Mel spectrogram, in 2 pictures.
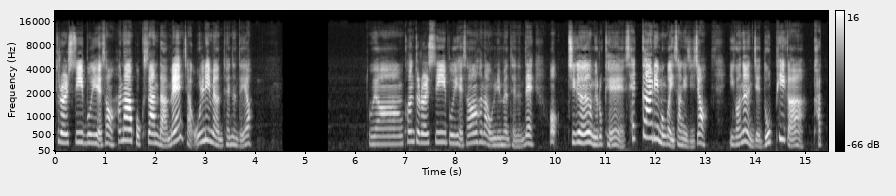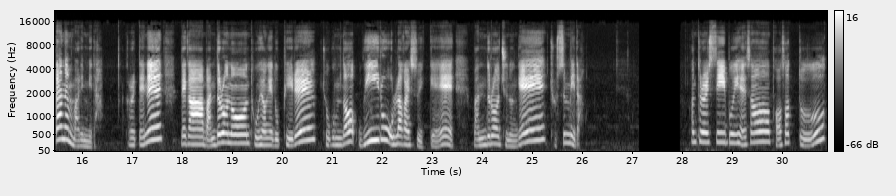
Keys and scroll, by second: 0.0 super+c, 0.3 super+v, 7.5 super+c, 7.8 super+v, 28.1 super+c, 28.5 super+v.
